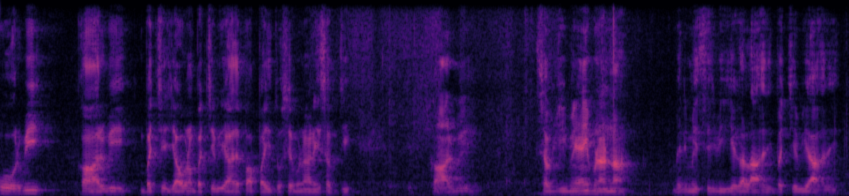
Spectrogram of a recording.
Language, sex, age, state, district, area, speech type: Dogri, male, 30-45, Jammu and Kashmir, Reasi, rural, spontaneous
